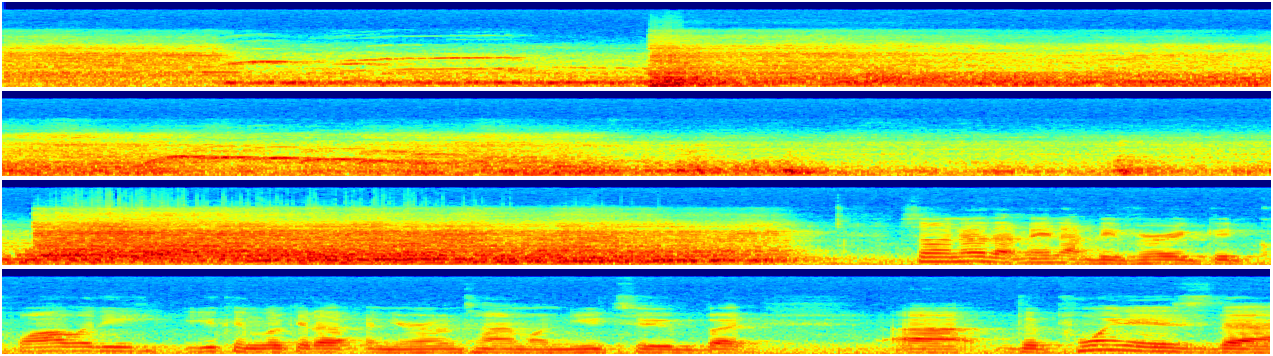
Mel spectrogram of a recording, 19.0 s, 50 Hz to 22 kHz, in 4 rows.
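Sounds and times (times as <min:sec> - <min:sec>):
sonic boom: 0:00.0 - 0:12.6
jet noise rushing: 0:00.0 - 0:13.1.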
